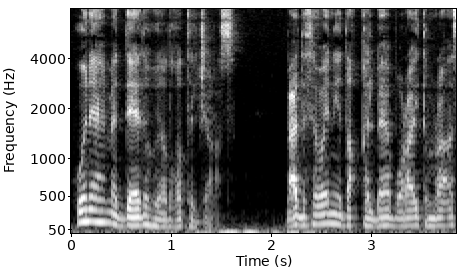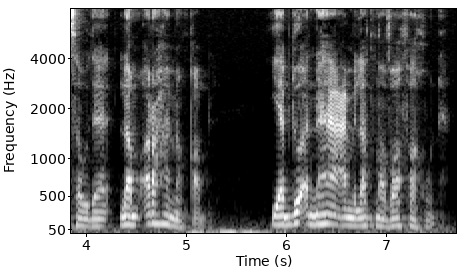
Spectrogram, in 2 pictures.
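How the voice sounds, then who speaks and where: A man narrating a first-person story as a scripted audiobook reading, with a steady storytelling manner. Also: lowish voice, quick pace.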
